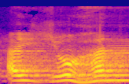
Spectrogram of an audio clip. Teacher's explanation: یہاں نون مشدد کا غنہ لازمی غنہ ہے تو یہاں غننے کی آواز پیدا کریں گے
